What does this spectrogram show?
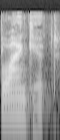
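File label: "blanket", US English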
